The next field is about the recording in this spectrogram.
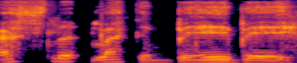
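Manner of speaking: put-on drawn-out Scottish accent. Quoting a man who trolled someone over his injury, imitating a Scottish accent. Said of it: "he got the Scottish accent".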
